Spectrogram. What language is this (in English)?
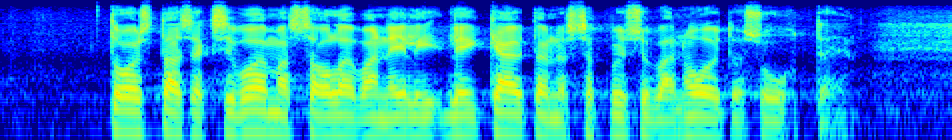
Finnish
